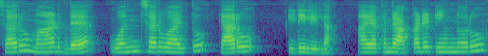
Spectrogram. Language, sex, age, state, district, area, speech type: Kannada, female, 18-30, Karnataka, Chitradurga, rural, spontaneous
